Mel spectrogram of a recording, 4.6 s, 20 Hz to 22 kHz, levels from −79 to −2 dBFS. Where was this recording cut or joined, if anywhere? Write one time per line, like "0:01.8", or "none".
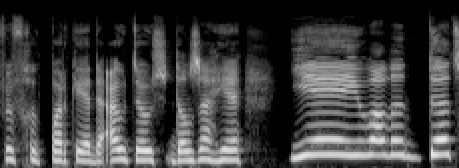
none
